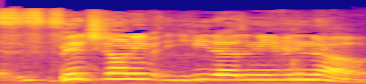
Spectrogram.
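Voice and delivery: loud, high, thrilled; excited yelling. Real, not acted. Teen loudly hyped about the flame. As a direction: hype it up to everyone.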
